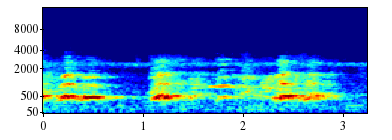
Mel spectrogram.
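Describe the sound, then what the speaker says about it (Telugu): Dogs bark in three loud bursts about a second apart, nearby, with no talking. "కుక్కలు అరుస్తున్నాయి ఏందోనే"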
